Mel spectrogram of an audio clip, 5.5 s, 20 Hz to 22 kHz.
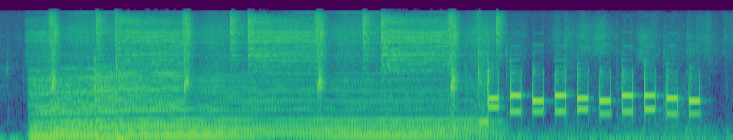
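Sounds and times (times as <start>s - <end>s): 
loud music: 0.2s - 3.8s
short electronic telephone dialing beeps: 3.6s - 5.3s.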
